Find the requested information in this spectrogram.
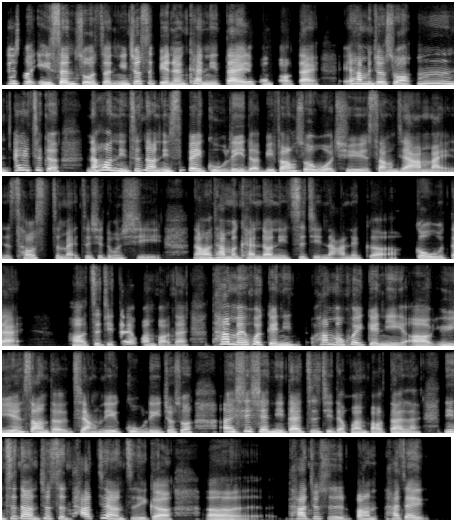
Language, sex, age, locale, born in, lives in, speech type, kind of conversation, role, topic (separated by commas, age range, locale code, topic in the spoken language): Chinese, female, 55-59, zh-TW, Taiwan, United States, conversation, podcast, guest, 你在日常生活中会怎么减少垃圾呢？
